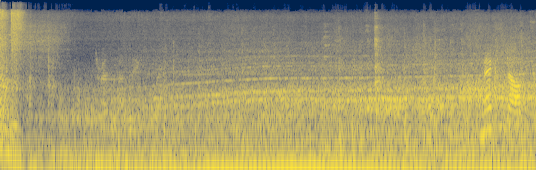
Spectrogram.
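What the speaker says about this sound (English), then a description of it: "there's a train" A metro train rolls into a station in the space game Star Citizen, a loud sustained low rumble and rolling hum that swells and holds with faint clatter and a rising whine near the end.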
